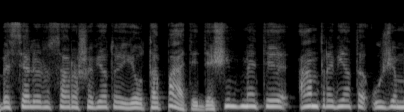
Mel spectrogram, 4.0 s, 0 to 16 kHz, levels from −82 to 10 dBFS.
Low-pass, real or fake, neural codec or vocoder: 7.2 kHz; real; none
